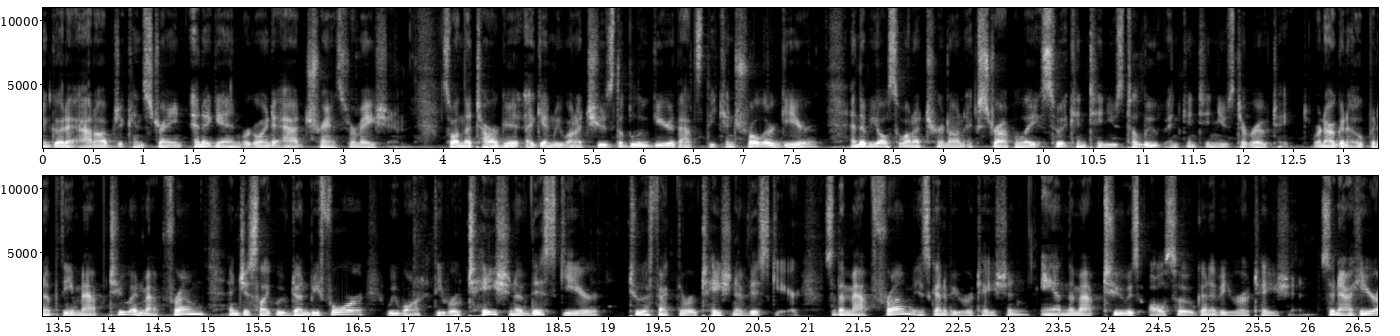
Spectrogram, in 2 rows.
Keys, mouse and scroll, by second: 0.2-2.7 drag, 3.2 shift+middle click, 3.5 shift+middle click, 9.7 click, 10.7 shift+middle click, 10.9 middle drag, 11.6 middle click, 14.3 click, 17.0 click, 17.6 r, 18.9 shift+drag, 19.4 drag, 19.6 r, 20.6 shift+drag, 22.5 click, 24.7 click, 25.5 shift+middle click.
